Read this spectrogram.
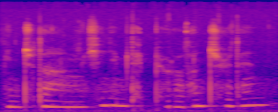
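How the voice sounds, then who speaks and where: A woman host whispering softly and close in an ASMR news briefing, gently explaining things to the listener. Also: on the high side, steady tone, husky. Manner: slow, gentle explaining to the listener in polite speech.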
